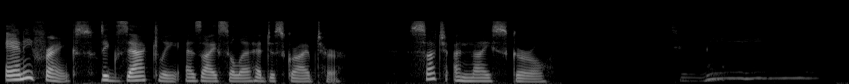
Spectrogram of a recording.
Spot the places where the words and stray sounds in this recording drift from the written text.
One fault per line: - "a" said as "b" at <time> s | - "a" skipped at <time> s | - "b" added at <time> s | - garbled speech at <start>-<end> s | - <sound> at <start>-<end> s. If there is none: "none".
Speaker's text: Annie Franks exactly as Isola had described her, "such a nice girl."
- sigh at 6.7-8.2 s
